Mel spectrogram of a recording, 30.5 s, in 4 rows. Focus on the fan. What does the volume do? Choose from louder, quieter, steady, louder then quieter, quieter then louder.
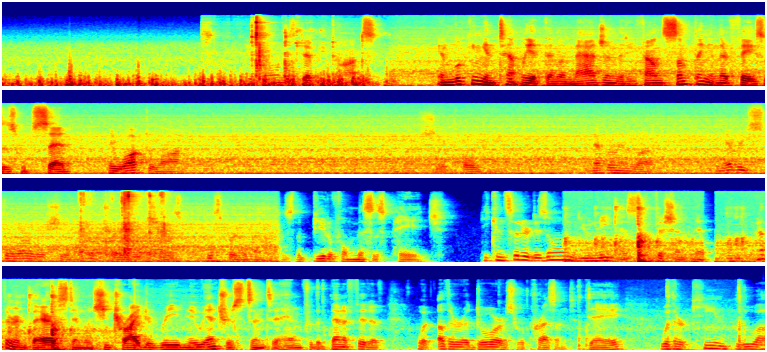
quieter.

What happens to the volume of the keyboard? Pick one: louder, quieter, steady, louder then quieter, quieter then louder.
quieter then louder.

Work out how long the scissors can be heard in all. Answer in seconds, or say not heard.
3 s.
